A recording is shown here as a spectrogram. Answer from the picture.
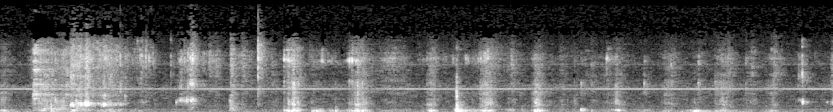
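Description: Potato chips being chewed close to the microphone: quiet, irregular crunches and mouth sounds. A faint steady high tone runs underneath.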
